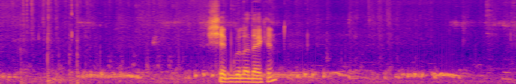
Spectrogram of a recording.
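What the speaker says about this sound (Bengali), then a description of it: "তো দেখতেই পাচ্ছেন একজোড়া বিউটি, মাশাল্লাহ খুবই চমৎকার একটা কবুতর" Giribaj fancy pigeons coo in a soft repeated burble at close range, with a clearer, louder call in the middle, while someone talks over them.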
